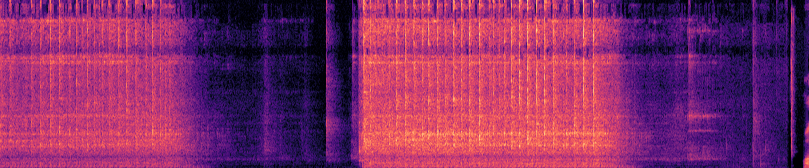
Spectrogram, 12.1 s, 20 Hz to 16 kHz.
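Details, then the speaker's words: Stihl MS 500i chainsaw, in for a noise while starting; starts and revs hard and even, drops back cleanly, then another strong full-throttle run; no rattle or bogging. "Was not here for a running issue, just a noise while trying to start it."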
